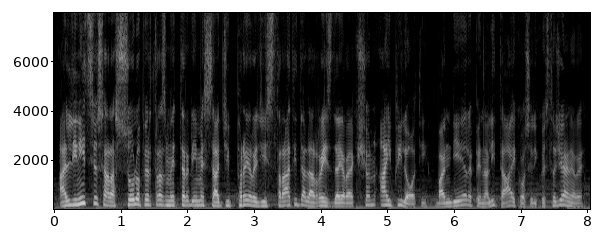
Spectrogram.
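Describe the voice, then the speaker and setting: A man with a slightly high voice narrates a scripted opinion piece as a motorsport commentator. He is emphatic and sarcastic, leaning on rhetorical questions, and music plays behind his voice. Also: normal speed, few pauses. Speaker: motorsport commentator, channel host.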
